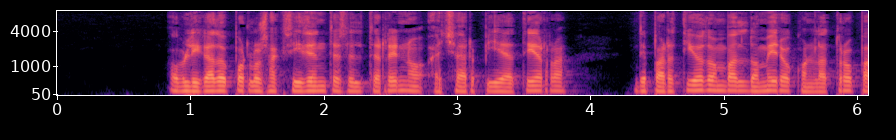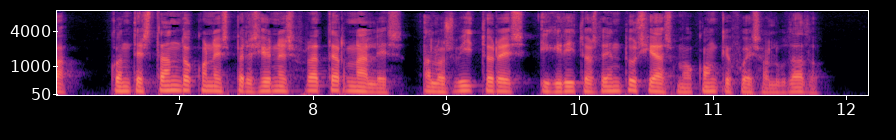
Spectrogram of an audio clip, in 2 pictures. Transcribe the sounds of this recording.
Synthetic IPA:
o̞βliɣaðo̞po̞ɾlo̞sakθiðe̞nt̪e̞zðe̞lt̪e̞re̞no̞ʔaet͡ʃaɾpje̞at̪je̞ra | d̪e̞paɾt̪jo̞ðo̞mbald̪o̞me̞ɾo̞ko̞nlat̪ɾo̞pa | ko̞nt̪e̞st̪and̪o̞ko̞nespɾesjo̞ne̞sfɾat̪e̞ɾnale̞salo̞zβit̪o̞ɾe̞siɣɾit̪o̞zðeːnt̪usjazmo̞ko̞ŋke̞fwe̞saluðaðo̞

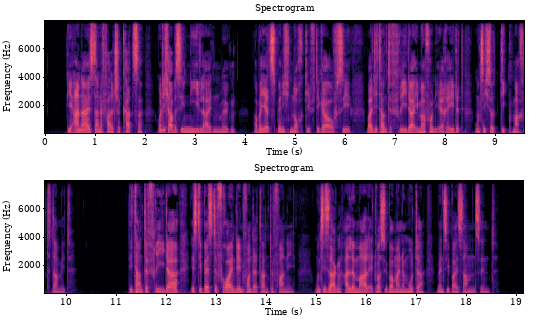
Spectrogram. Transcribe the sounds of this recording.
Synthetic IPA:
d̥iːʔanaɪstʔaɪnəfalʃəkʰat͡sə | ʔʊntɪçhaːbəziːniːlʔaɪdn̩møːɡŋ̩ | ʔaːbɐjɛt͡stb̥ɪnɪçnɔχɡ̥ɪftɪɡɐaʊfz̥iː | vaɪldiːtʰantəfʁ̥iːdaʔɪmɐfɔnʔiːɐʁeːdətʊntz̥ɪçz̥oːd̥ɪkmaχtd̥amɪt | d̥iːtʰantəfʁ̥iːdaɪstd̥iːbɛstəfʁ̥ɔʏndɪnfɔndeːɐtʰantəfani | ʔʊntz̥iːzaːɡŋ̩ʔaləmaːlʔɛtv̥asʔyːbɐmaɪnəmʊtɐvɛnziːbaɪzamənz̥ɪnt

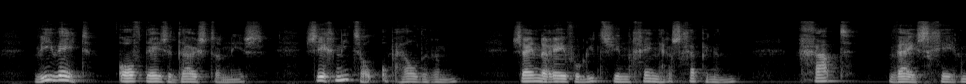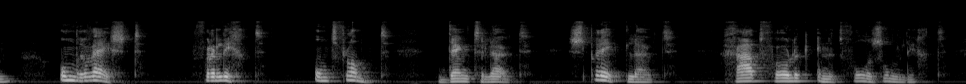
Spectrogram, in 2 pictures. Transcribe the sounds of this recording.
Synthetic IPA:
ʋiʋejt | ɔfdejzədœɥstəɹnɪsː | ɪχnitsɑ̰lˠɔpɦɛlˠdərən | z̥ɛjndərevolytsijənχejnɦɛɹsχɛpɪŋən | χaːt | ʋɛjsχɪːrən | ɔndərʋɛjst | fərlɪχt | ɔntflɑmt | dɛŋk̚tlœɥt | sprejk̚tlœɥt | χaːtfrowləkɪnɦətfɔləzɔnlɪχt

